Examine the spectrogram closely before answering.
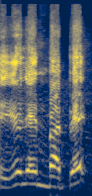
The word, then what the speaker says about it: Mbappé: Igual o Mbappé, as pessoas pronunciam Mbappé. Ele é Mbappé porque o nome banto.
